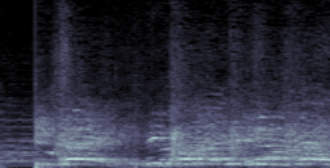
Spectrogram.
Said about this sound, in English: I want you to put your hands together and welcome him to the stage. Big round of applause.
